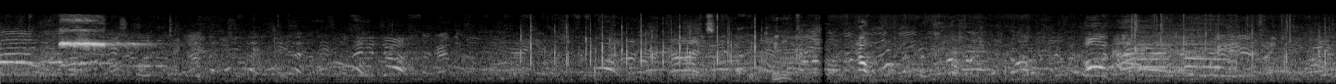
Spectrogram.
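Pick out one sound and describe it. A crowd of spectators shouts and cheers nearby, outdoors.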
